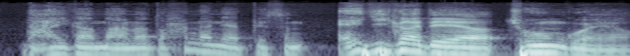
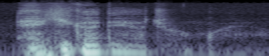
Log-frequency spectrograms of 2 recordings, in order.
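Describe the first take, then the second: First: Said in the usual way. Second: 애기가 돼야 좋은 거예요 whispered softly; whispered echo. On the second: Shown as a demonstration. Pastor echoing the point to the congregation in a whisper. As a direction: repeat it in a whisper. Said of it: "나이가 많아도 ... 애기가 돼야".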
